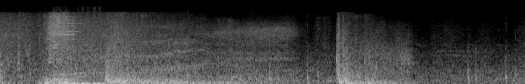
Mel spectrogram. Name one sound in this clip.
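A shimmering magical sound swells and fades.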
